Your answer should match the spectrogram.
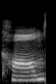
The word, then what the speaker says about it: Khalm: natural skin care line it's called calm skin skin care it's spelled k-h-a-l-m so it's a combination of her last name and the state of being calm uh like in 2020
